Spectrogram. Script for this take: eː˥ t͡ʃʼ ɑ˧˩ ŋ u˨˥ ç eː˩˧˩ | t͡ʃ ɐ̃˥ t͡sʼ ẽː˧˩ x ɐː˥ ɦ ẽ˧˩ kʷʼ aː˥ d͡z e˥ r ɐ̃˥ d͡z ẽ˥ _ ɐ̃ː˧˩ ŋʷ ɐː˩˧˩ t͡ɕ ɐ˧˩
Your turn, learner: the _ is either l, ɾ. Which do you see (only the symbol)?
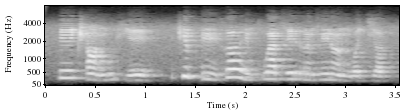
ɾ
